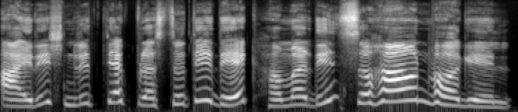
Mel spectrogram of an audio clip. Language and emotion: Maithili, happy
